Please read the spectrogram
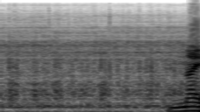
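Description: An RCBS electric case prep station's motor runs steadily, its tool spindles spinning.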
